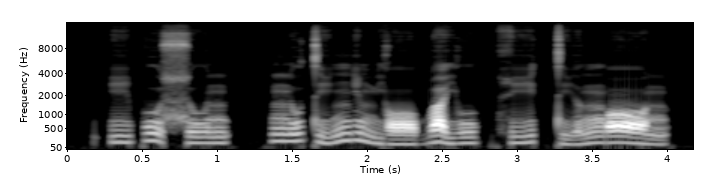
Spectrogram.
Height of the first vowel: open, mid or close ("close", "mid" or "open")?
close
